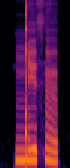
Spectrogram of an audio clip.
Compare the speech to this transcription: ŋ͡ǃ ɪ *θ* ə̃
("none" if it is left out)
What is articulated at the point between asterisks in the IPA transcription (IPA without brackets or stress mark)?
θ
